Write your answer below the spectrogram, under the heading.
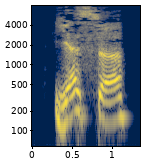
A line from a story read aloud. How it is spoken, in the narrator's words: I shouted in response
